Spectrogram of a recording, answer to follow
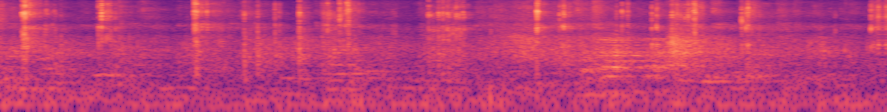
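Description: Poker chips clicking at the table: many short, irregular light clicks, with faint voices murmuring in the room.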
